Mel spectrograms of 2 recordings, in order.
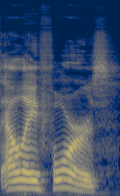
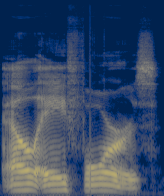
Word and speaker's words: LA4ss: Oh, it's pronounced LA4s. Now there it is. His stage name is pronounced LA4s.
